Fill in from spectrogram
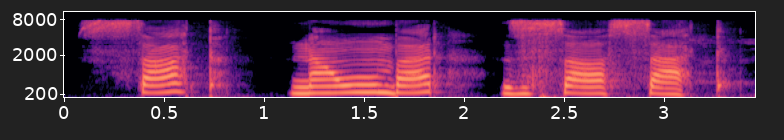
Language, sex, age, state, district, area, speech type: Kashmiri, female, 18-30, Jammu and Kashmir, Baramulla, rural, spontaneous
